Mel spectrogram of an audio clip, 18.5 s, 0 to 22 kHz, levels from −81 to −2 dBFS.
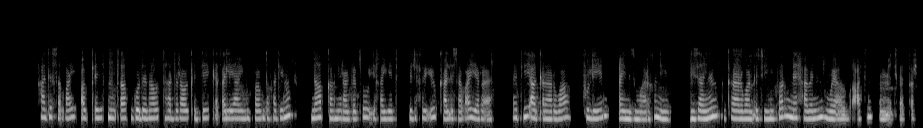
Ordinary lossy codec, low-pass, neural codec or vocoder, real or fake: Opus, 16 kbps; 5.4 kHz; none; real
